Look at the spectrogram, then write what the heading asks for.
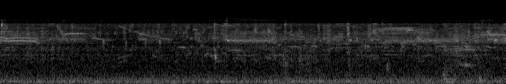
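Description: Birds chirping and calling: scattered short high chirps and a few quick falling whistles over a low steady background noise.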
